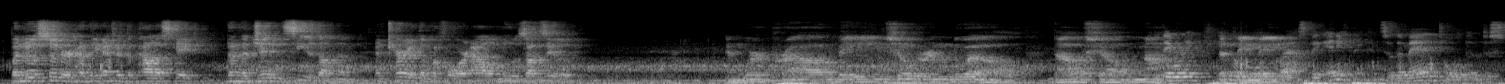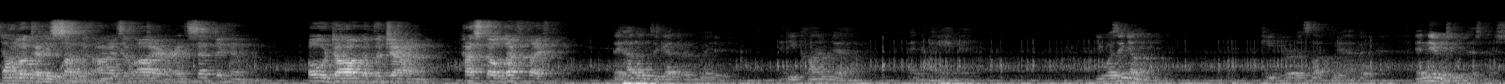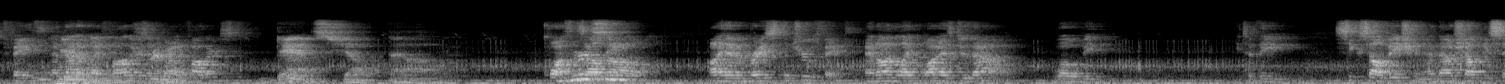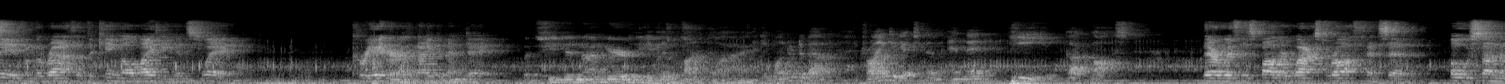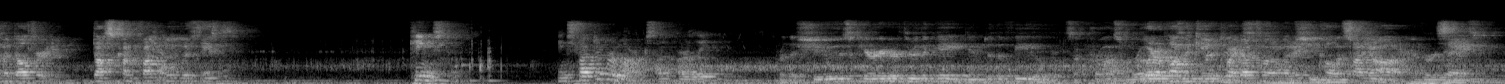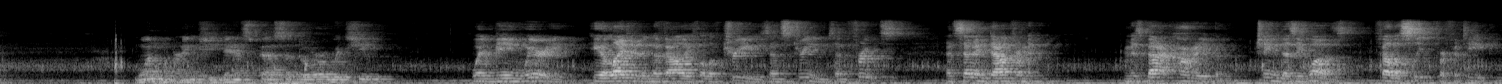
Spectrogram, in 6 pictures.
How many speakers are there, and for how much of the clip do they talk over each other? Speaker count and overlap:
3, about 15%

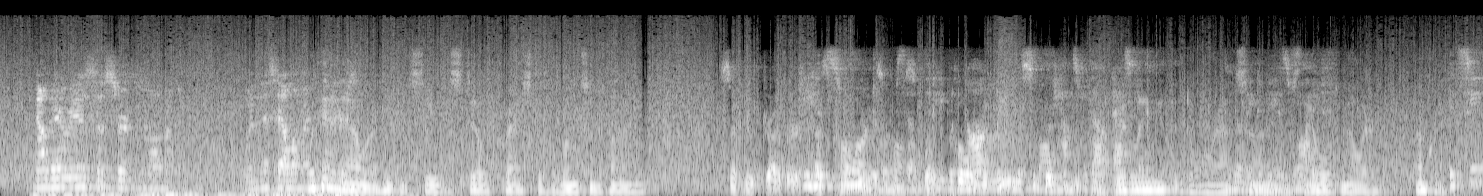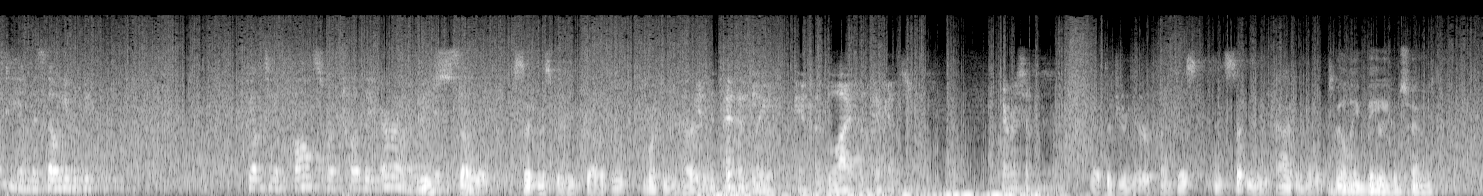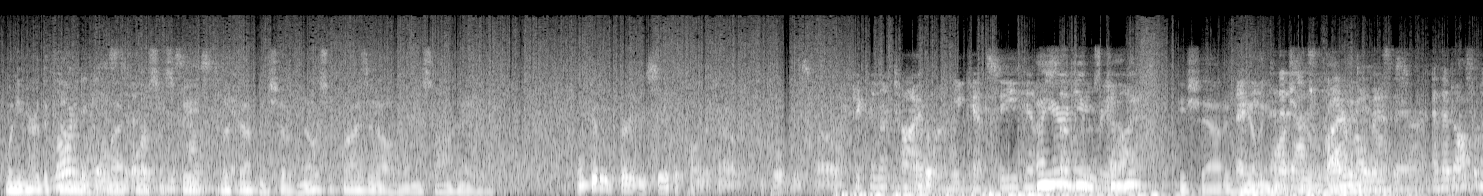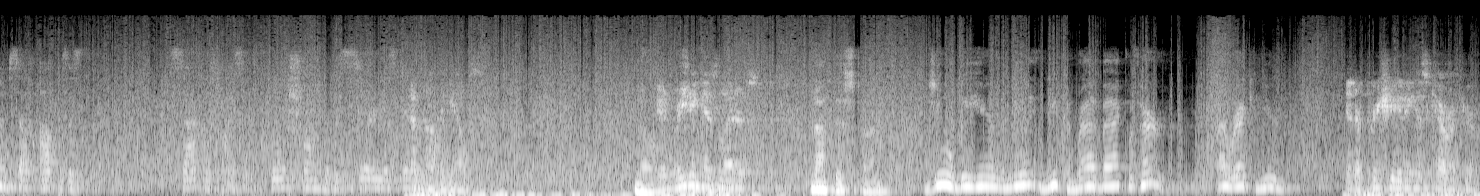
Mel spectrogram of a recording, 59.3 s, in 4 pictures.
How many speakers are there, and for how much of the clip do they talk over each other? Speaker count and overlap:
4, about 29%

